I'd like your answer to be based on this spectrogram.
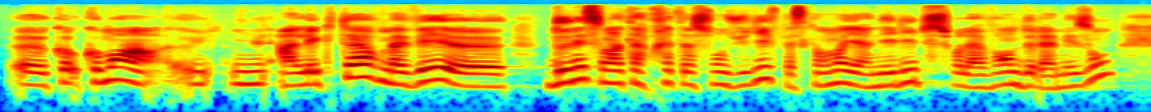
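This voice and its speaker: With a Moroccan accent, a woman speaks at medium pitch in a dark, mellow tone with lively intonation. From Morocco. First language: Moroccan Arabic (speaking French). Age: 20s. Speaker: novelist. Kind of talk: literary interview before students. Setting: university library event with audience. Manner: halting, many repetitions and fillers.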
